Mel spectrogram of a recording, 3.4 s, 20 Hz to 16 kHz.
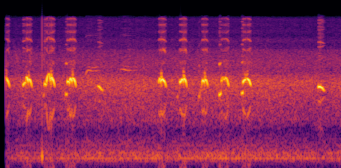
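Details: Wild female osprey at the Hellgate nest, 6 June 2016, fussing for food beside the male during 93-degree heat. Spaced, clear whistled yelps come in a loose burst, then one last chirp after a pause.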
